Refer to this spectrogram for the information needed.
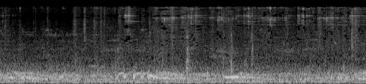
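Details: Kept pigeons in a Pakistani house give a brief burst of low, throaty coos over a continuous murmuring flock background.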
